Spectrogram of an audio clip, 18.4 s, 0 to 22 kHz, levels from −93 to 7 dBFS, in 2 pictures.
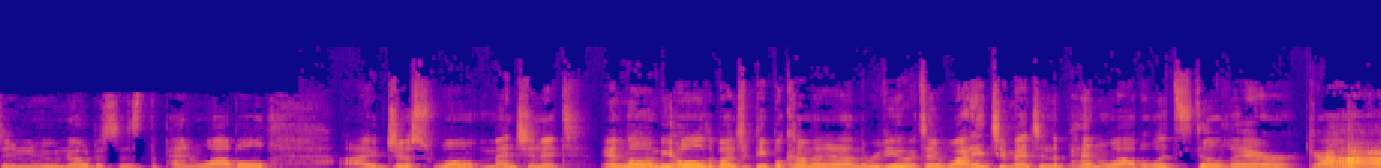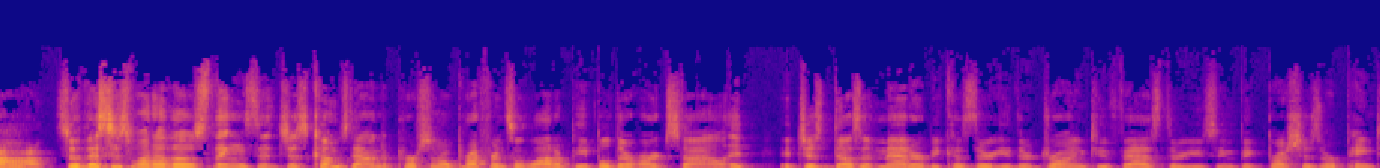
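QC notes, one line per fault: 0.00–2.00 s, adaptive stream starting at a low bitrate: nothing above about 9.8 kHz and stronger codec artefacts, then quality jumps with no gap, which fits a switch from roughly 32 to 96 kbit/s.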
